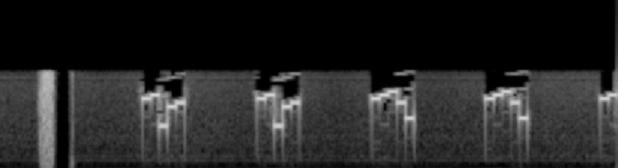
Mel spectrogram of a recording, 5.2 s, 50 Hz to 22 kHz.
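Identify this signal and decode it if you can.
Five-tone selective call (ZVEI), heard as quick runs of five tones, tones of about 70 ms. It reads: 89167 89167 89073 89073
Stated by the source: ZVEI five-tone call received on an SDR.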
